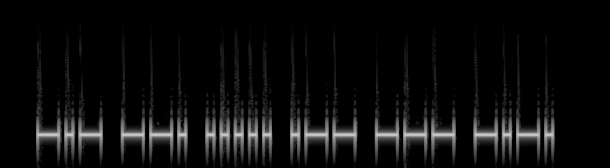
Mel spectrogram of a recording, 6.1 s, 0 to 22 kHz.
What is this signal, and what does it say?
Morse code, heard as a keyed tone, about 17 wpm, 700 Hz. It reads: KG5WOC
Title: USA Call Signs - 6 Characters - Repeated 3x - 17wpm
